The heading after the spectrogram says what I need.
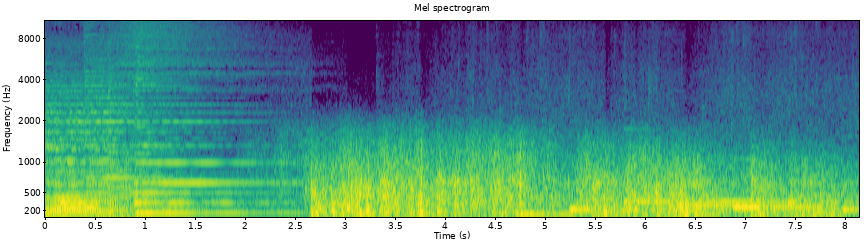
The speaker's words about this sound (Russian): В ненастных осенних сумерках ярко сверкали молнии, грозно грохотал гром и, что есть силы, хлестал по крышам холодный октябрьский дождь.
